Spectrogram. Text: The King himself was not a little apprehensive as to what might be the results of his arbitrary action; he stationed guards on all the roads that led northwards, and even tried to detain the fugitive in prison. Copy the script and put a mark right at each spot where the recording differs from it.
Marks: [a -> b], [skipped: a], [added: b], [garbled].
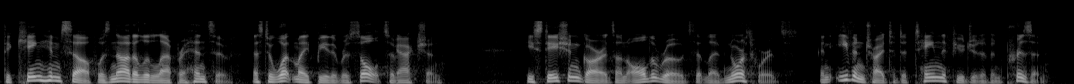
The King himself was not a little apprehensive as to what might be the results of [skipped: his arbitrary] action; he stationed guards on all the roads that led northwards, and even tried to detain the fugitive in prison.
